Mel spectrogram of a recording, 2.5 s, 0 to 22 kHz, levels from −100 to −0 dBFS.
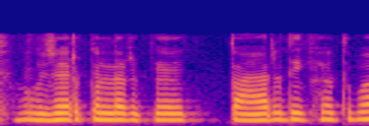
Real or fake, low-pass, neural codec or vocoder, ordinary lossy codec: fake; 7.2 kHz; codec, 16 kHz, 4 kbps, FunCodec, trained on Chinese and English, 50 frames a second; none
